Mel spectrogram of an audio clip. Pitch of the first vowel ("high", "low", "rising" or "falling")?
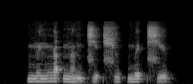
high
